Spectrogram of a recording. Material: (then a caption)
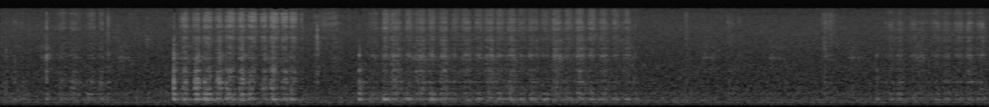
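Wood. A pencil scratches drawing strokes across the flat top of a small wooden child's stool. Quiet rubbing gives way to two louder stretches of rapid, uneven scraping, over a faint steady low hum. The strokes then fade back to soft, sparse rasps.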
